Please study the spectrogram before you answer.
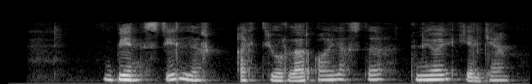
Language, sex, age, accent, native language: Uzbek, female, 18-24, Farg'ona, Uzbek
